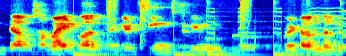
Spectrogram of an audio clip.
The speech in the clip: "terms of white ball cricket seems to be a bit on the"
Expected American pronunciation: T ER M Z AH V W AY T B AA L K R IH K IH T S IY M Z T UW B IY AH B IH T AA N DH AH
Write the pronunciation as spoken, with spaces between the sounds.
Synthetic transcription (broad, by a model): T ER M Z AH V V AY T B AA L K R IH K IH T S IY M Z T UW B IY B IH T AA N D AH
